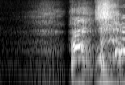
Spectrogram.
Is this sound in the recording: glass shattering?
no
